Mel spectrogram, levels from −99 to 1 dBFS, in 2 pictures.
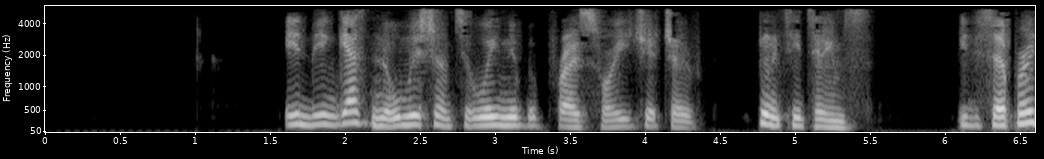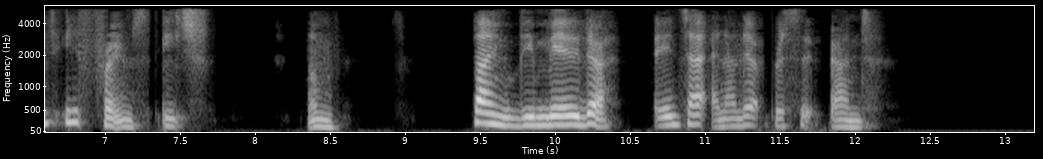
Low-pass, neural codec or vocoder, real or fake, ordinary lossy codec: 5.4 kHz; codec, 16 kHz in and 24 kHz out, 0.4 kbps, LongCat-Audio-Codec, four codebook decoder; fake; MP3, 32 kbps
